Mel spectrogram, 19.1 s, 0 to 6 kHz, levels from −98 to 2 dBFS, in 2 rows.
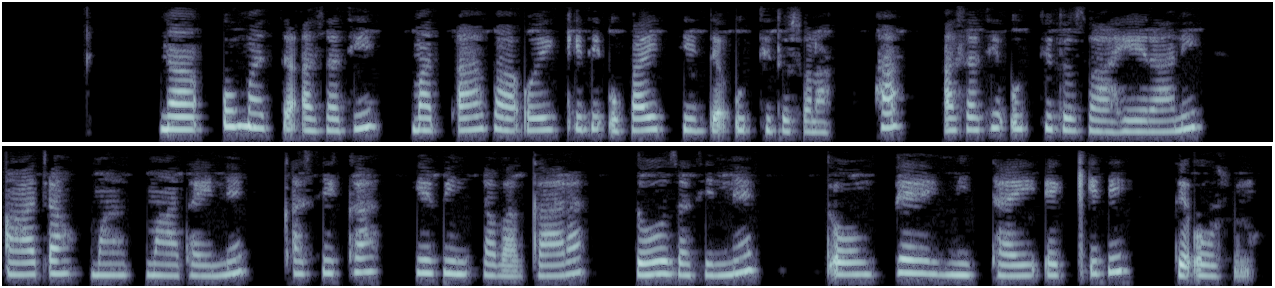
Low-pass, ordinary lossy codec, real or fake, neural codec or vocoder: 5.4 kHz; MP3, 32 kbps; real; none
